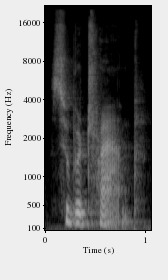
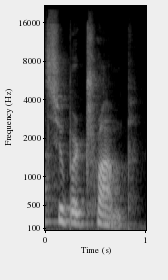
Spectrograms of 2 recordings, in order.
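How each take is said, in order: First: The last vowel sounds like the one in 'man'. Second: The last vowel sounds like the one in 'trump'. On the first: The speaker calls it right. "A as in the word man" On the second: The speaker calls it wrong. "Not Supertrump"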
